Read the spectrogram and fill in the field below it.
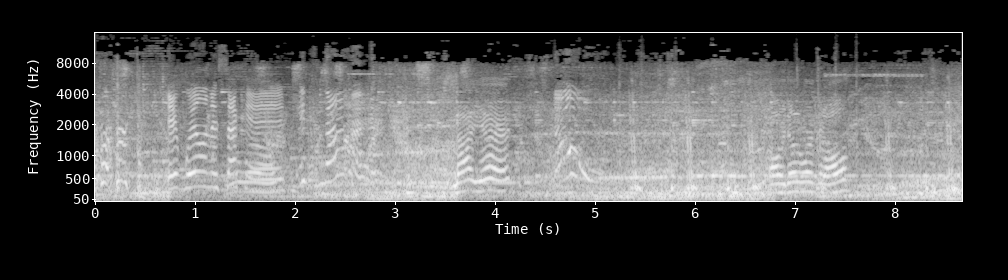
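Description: Young people on a ride shriek and cheer excitedly nearby.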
